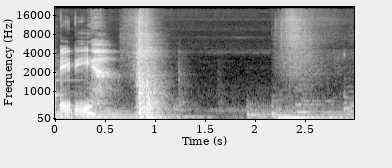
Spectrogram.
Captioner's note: slam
